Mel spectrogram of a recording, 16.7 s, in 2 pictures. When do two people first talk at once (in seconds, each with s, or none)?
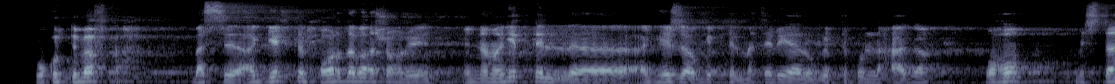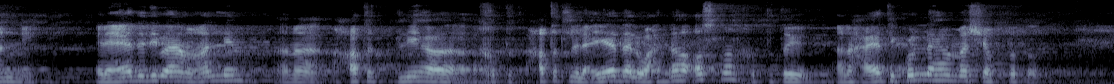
none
